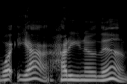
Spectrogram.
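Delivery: mock suspicious, accusing tone. Imitating a jealous partner questioning after dinner: imitating a suspicious questioning tone. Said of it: "but in that tone".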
